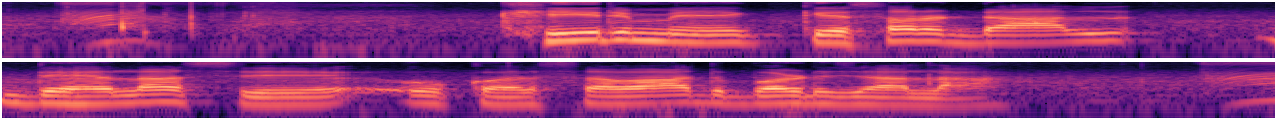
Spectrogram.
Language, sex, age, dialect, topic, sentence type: Bhojpuri, male, 18-24, Northern, agriculture, statement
